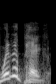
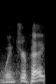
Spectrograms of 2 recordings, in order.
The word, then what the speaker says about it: Winnipeg: an American who didn't know how to from Winnipeg like it was a Canadian who butchered it winter Peg winter Peg did you ever go to Blondies or hear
